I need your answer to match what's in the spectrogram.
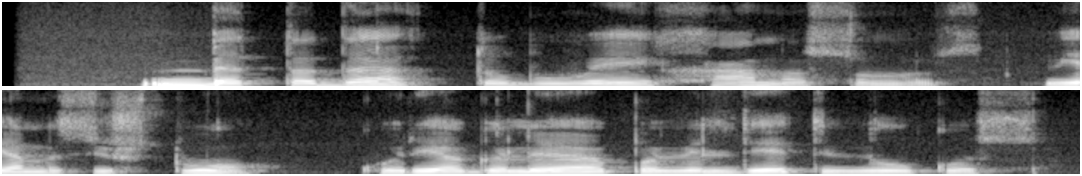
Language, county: Lithuanian, Klaipėda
